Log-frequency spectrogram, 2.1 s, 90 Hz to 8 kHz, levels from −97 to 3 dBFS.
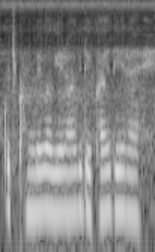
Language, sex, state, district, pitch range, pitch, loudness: Hindi, female, Bihar, Gaya, 185-190 Hz, 185 Hz, -16 LUFS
